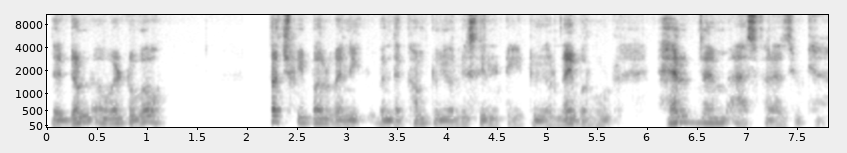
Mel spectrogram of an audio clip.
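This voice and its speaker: A man's voice: mid-range voice, lively intonation, moderate pace, warm tone, husky. A man teaching a Quran lesson, earnest and pleading, often repeating his words. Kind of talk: religious lesson.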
